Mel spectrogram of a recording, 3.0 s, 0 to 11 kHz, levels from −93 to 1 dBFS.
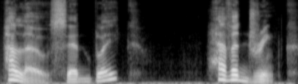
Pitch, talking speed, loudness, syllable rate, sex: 130 Hz, 120 wpm, -19 LUFS, 4.8 syllables/s, male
